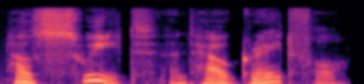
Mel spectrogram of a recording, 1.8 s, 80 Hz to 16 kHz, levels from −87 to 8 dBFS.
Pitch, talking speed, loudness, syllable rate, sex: 120 Hz, 165 wpm, -17 LUFS, 4.1 syllables/s, male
